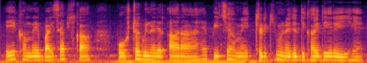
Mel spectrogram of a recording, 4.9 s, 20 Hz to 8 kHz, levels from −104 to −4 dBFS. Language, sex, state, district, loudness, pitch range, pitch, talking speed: Hindi, male, Uttar Pradesh, Shamli, -20 LUFS, 120-130 Hz, 125 Hz, 230 wpm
